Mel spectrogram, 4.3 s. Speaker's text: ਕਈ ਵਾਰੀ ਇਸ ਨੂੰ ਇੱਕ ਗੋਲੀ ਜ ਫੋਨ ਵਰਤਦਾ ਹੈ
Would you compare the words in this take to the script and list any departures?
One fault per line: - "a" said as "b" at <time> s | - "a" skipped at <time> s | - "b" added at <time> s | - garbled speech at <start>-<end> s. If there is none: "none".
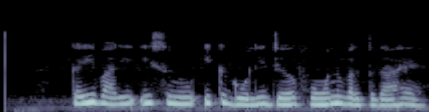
none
